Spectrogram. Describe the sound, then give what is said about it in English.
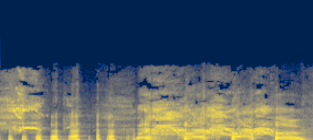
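A loud coughing fit: a rapid string of harsh coughs that runs into strained, wheezing gasps and choked vocal sounds as the person struggles to catch their breath. “Well, I almost passed out on that cough.”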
